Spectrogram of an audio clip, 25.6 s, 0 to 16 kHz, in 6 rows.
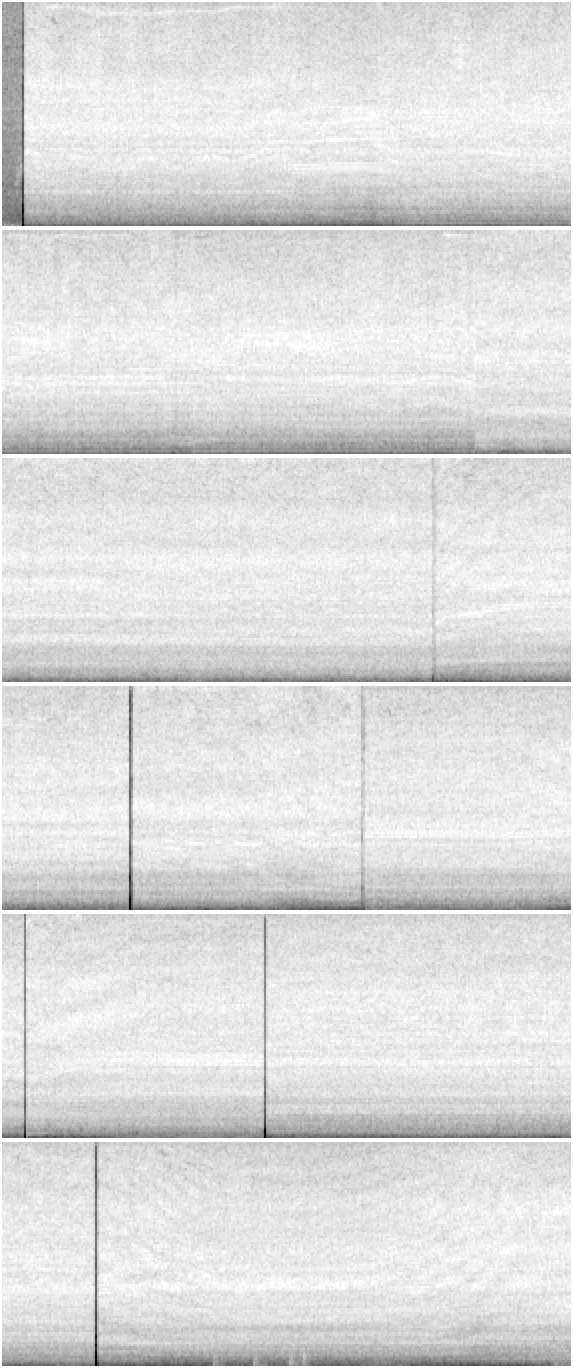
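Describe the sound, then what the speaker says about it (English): Abrasive discs on a power tool strip paint from a Yates American B244 machine, a loud hissing grind that runs continuously with the motor pitch shifting up and down as pressure changes, close and without speech. "These discs are pretty good for stripping paint."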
